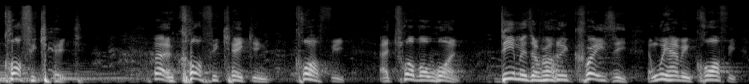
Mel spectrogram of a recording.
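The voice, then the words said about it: Puerto Rican accent. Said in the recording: “My Puerto Rican accent is killing you.”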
